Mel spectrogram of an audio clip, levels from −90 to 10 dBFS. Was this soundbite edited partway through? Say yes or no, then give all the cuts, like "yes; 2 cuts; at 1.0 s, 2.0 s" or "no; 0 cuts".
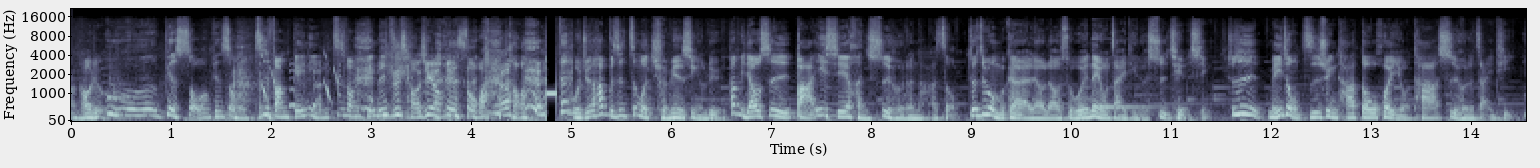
no; 0 cuts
